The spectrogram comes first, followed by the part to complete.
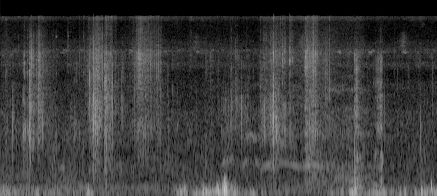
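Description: Soft, irregular footsteps and scuffs with handling noise from a handheld phone, and a faint wavering tone about two and a half seconds in.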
